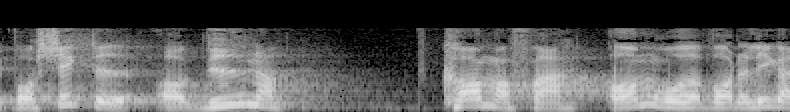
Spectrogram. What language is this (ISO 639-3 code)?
dan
